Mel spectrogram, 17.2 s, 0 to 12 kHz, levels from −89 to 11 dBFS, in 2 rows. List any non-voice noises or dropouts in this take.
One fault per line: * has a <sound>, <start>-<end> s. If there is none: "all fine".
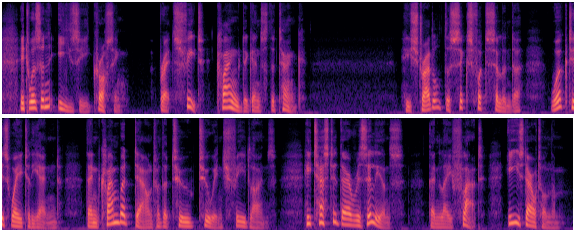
all fine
